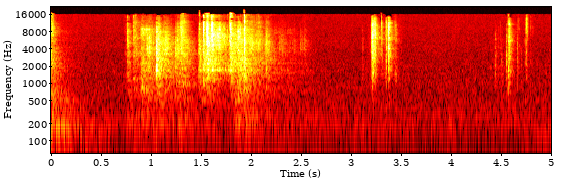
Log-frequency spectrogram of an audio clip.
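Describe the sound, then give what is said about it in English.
A weapons locker being opened: a few quiet mechanical clicks and rattles, with a brief latch-like clack near the end and no voices. “Here, weapons locker. Can you get it open? Yeah, my ISD protocol should let me.”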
